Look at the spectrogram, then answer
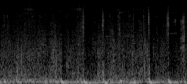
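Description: Horses galloping in a Mount & Blade II: Bannerlord battle as horse archers charge, a steady rapid drumming of many hooves, fairly close and continuous, with no speech.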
